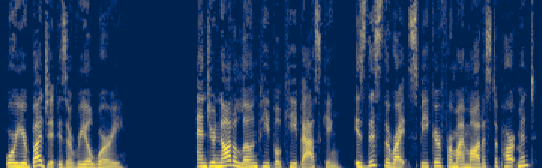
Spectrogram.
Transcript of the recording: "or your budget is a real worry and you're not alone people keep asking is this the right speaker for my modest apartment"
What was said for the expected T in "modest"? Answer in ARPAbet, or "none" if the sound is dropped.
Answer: T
